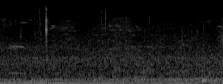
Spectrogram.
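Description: Quiet outdoor background: a steady low rumble with a faint short high chirp at the start and a single sharp click about half a second in.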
